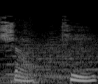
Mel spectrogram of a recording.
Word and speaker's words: Psaki: last name is pronounced sharp key with the p silent and like the japanese alcohol sake the press secretary's role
